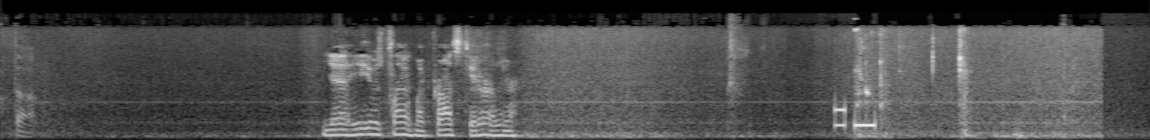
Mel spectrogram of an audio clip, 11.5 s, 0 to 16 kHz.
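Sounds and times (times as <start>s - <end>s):
low steady hum: 0.0s - 11.5s
speech: 0.2s - 0.4s, 3.2s - 5.4s
telephone keypad tones: 8.4s - 8.8s.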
